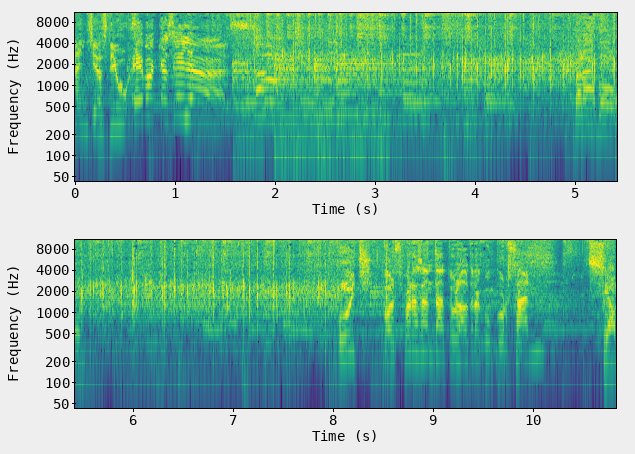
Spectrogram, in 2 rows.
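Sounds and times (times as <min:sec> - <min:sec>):
speech: 0:00.0 - 0:02.6, 0:05.0 - 0:05.6, 0:08.0 - 0:10.8
bright musical cue: 0:01.0 - 0:10.3
audience applause: 0:01.8 - 0:08.5.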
